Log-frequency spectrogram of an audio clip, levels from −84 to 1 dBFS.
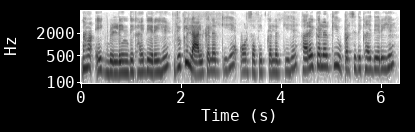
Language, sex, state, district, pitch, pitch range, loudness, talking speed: Hindi, female, Uttar Pradesh, Jalaun, 210 Hz, 185-245 Hz, -21 LUFS, 265 wpm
